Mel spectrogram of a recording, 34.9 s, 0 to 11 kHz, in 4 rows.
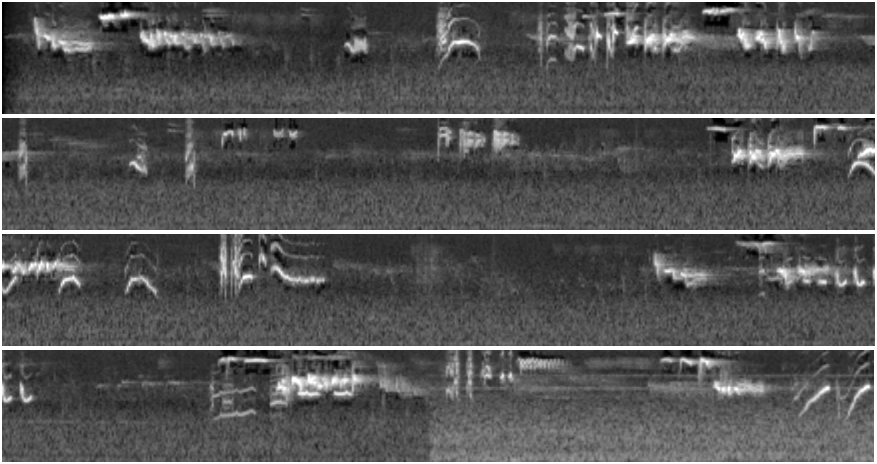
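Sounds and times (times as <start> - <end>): songbird singing: 0.0 - 34.9.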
